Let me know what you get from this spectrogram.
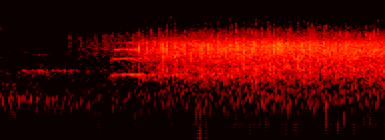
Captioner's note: applause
